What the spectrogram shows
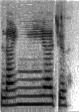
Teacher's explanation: So, and the rule is that if there is a ya mushaddad, if that appears after a nun sakin or a tanween, but in this case there is a nun sakin, then when you join this nun sakin with this ya mushaddad, a nasal sound for 2 seconds will be produced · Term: idgham naqis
